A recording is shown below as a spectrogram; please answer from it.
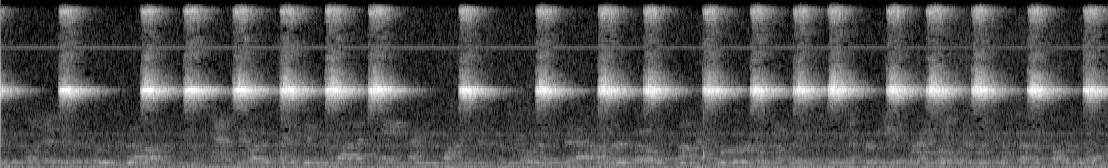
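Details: Chirping from a single cricket that strayed inside a home, its shrill pulses repeated about twice per second in a long, fairly even series with a couple of brief breaks.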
